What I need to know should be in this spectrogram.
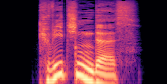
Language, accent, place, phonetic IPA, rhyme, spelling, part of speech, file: German, Germany, Berlin, [ˈkviːt͡ʃn̩dəs], -iːt͡ʃn̩dəs, quietschendes, adjective, De-quietschendes.ogg
- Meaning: strong/mixed nominative/accusative neuter singular of quietschend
